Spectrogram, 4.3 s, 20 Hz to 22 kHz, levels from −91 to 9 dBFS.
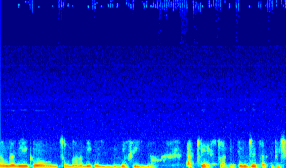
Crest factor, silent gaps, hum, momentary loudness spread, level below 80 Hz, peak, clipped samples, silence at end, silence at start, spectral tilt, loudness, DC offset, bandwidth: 16 dB; none; none; 13 LU; -72 dBFS; -6 dBFS; under 0.1%; 0 s; 0 s; -8.5 dB/octave; -22 LUFS; under 0.1%; over 20 kHz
